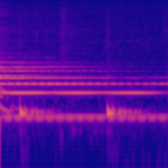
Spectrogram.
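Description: A struck bell tone in the chant's accompaniment rings on steadily, its several overtones held level, over a low steady drone.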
